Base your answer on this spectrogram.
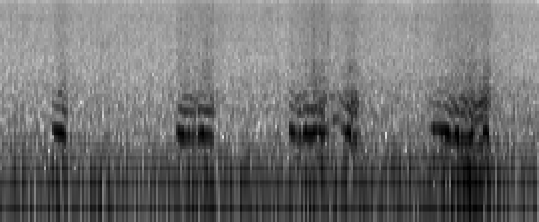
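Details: Panda, a cat making weird sounds: four short, faint, warbling mews with a wavering middle pitch, spaced about a second apart, over low room rumble.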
